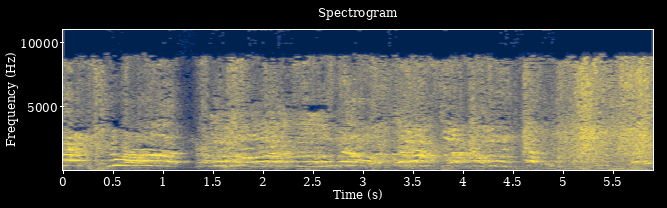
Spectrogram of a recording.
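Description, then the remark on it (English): A crowd yells and shouts over one another during a brawl with punches thrown, at 2 a.m. in New York, in a continuous, loud roar of overlapping voices, with sharp cries rising above the din and a brief dip just after the first second. “And it just really breaks out. Punches thrown.”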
